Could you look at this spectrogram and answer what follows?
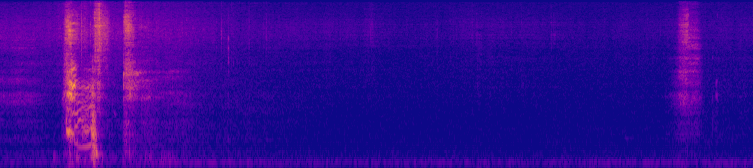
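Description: Two sharp, forceful sneezes in quick succession, then a quieter breathy burst a few seconds later; a sneezing bout.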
